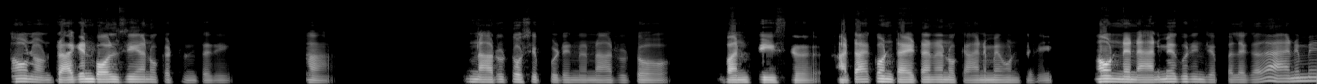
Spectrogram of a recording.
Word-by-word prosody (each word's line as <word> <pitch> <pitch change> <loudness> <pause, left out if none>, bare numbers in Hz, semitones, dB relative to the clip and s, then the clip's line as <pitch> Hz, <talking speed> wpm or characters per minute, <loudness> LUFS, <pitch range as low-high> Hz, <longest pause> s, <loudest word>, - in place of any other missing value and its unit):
అవునవును. 120 -6 0
'Dragon 115 +4 +6
Ball Z' 120 0 +4
అని 115 - -4
ఒకటుంటది. 100 -2 -12 0.9
ఆ! - - -2 1.6
'నారుటోషిప్పుడిన్', 110 -2 -4
'నారుటో 105 0 -7 0.8
వన్ 105 0 +5
పీసు', 105 -1 +1 0.4
'అటాకోన్ 120 +5 +4
టైటానని' 110 0 +2
ఒక - - -23
యానిమే 105 +1 -4
ఉంటది. 95 -1 -14 0.5
అవును. 135 0 +8
నేను 115 -2 +4
యానిమే 115 +4 +1
గురించి 120 -2 -5
జెప్పలే 110 0 -10
గదా! 140 +10 -6
యానిమే 155 +4 -4
110 Hz, 100 wpm, -21 LUFS, 105-120 Hz, 1.6 s, అవును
